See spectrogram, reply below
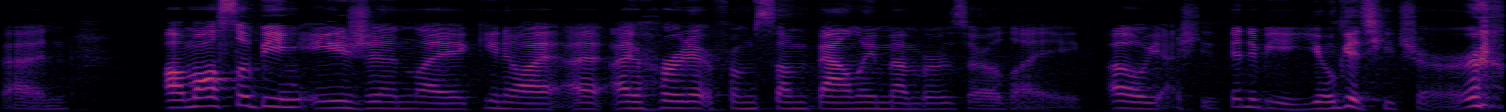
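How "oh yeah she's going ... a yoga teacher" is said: put-on scornful, mocking tone. Quoting what family members said: retelling in a mocking tone. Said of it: "mocking tone".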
